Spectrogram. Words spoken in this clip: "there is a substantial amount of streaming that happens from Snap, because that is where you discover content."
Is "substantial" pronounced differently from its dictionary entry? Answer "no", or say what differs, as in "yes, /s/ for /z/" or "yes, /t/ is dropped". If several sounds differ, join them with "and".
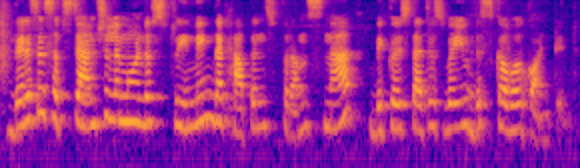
no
